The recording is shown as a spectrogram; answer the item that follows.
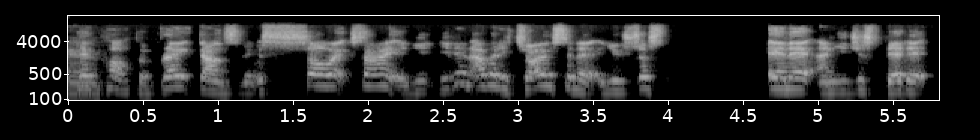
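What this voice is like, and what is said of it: Local Burnage accent. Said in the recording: “I'm from Burnage, Firetown, you know, you can probably tell that with the accent”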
